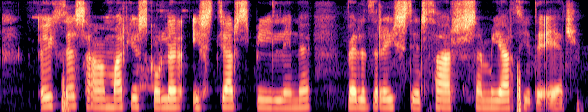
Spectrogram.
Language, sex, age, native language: Icelandic, female, 18-19, Icelandic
